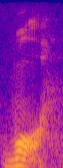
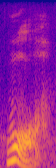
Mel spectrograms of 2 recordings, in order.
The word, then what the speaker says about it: war: as you can see we write war with three letters w a and r but when we pronounce it there are only two sounds or the r in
